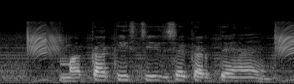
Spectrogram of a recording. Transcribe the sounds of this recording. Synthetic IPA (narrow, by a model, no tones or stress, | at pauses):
mɐkːakɪst͡ʃiːd͡ʒsekɐɾt̪eɦɛ̃ː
